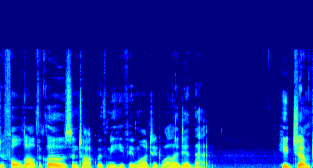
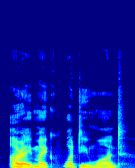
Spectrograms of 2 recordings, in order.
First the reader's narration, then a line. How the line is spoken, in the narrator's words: asked, laughing darkly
